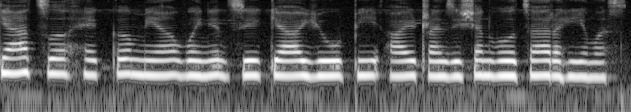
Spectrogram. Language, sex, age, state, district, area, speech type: Kashmiri, female, 18-30, Jammu and Kashmir, Shopian, rural, read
